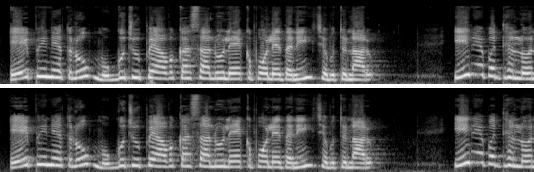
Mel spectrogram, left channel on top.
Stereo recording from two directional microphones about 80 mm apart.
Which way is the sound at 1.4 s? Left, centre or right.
Left.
